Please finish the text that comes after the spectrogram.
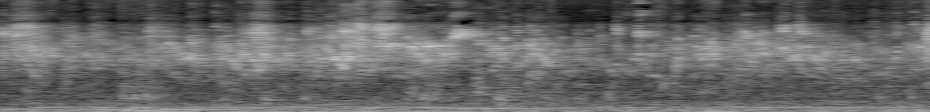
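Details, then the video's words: Budgerigar, called an Australian parrot: busy, high-pitched chattering with squeaky twitters and warbles running without pause, over a faint low hum. "Austrailian perrot sound"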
